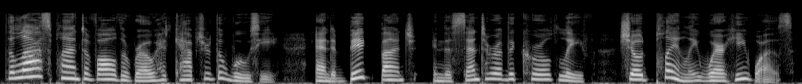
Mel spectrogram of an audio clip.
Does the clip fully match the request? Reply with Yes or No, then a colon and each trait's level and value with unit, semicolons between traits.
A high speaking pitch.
Yes: high, 210 Hz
